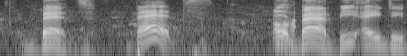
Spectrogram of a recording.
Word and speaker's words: Bad: Oh, bad. B-A-D. It's spelled B-A-D, but think of it as bath.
